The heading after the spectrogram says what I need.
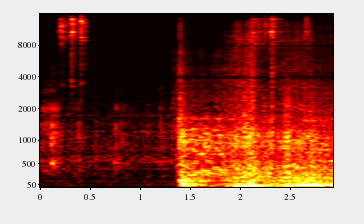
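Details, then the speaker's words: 1973 Toyota Land Cruiser FJ40 with dash auxiliary starter cut-off switch turned on: key jingle, then engine catches instantly and settles into a steady even idle with no cranking drag. "it starts right up so there's that"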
